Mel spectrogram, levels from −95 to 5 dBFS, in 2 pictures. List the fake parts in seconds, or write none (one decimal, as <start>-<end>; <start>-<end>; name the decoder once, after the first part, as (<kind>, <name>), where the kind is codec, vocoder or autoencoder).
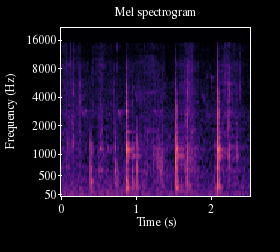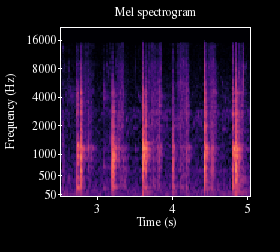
none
